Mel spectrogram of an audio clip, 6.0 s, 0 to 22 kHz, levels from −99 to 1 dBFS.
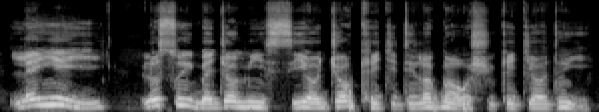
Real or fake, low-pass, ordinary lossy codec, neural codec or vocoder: fake; none; none; vocoder, 48 kHz, 128 mel bands, Vocos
